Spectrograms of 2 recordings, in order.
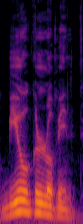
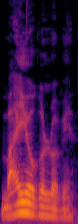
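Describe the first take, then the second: First: The word begins with the sound 'mi'. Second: The word begins with the sound 'mai'.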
